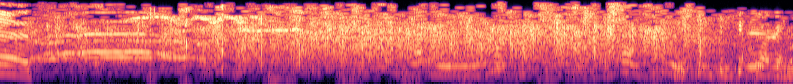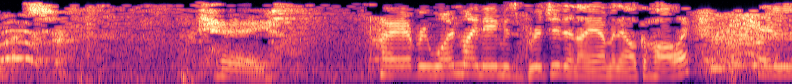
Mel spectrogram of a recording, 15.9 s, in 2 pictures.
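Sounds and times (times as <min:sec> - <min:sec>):
speech: 0:00.0 - 0:00.6, 0:06.2 - 0:09.0, 0:09.9 - 0:10.9, 0:11.6 - 0:15.8
audience applause welcoming the main speaker at a Visalia or Tulare County meeting: 0:00.2 - 0:07.4
laughter: 0:04.6 - 0:08.9.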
